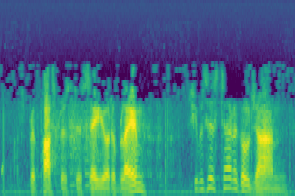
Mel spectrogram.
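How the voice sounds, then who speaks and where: An actor playing a steady, reassuring family doctor, earnest and firm, in an old radio horror drama. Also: male voice, fairly low pitch, moderate pace. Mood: soothing, firm. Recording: very muffled, noisy old radio recording.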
